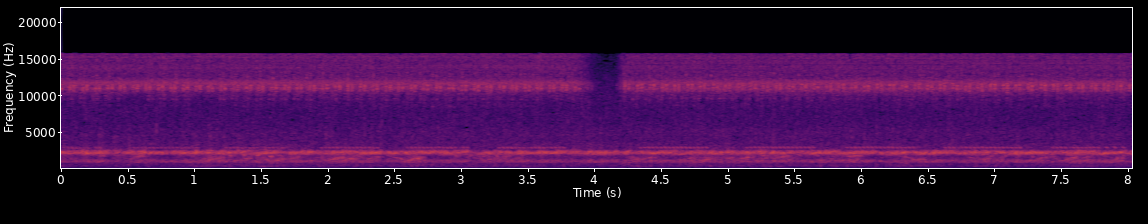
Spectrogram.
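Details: A chorus of frogs in a swamp at night with occasional rain: densely packed short croaks repeat without pause, layered beneath a continuous piercing high tone that briefly cuts out midway, over steady hiss.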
